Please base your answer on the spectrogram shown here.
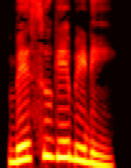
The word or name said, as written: ಬೆಸುಗೆಬಿಡಿ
